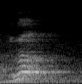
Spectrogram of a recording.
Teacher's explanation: और जब आप र बोलेंगे, र, तो र बोलेंगे तो आपके दांतों के ऊपर जीभ लगेगी और उसमें से आवाज आएगी। आपको ऐसे लगेगा र जो है वो कुछ कंपित हो रहा है, र। 2 बार 3 बार लगता है, यहां पर रा बोला जाता है।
